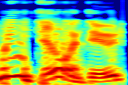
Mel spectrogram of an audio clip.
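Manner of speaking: high-pitched shouting. Recounting watching a show, reenacting screaming at the TV. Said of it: "I was screaming at the TV".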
